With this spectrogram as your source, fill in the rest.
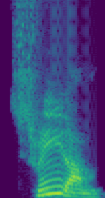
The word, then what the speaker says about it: শ্রীরাম: না, তালবস শয়রফলা দীর্ঘই শ্রীরাম, এরা শ্রীরাম উচ্চারণ করতে পারে, এরা দেখবেন শ্রীরাম বলে। আর রক্ত পরীক্ষার সময় যে সিরাম হয় SERUM সেটা আলাদা, সেটা রক্ত রস।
